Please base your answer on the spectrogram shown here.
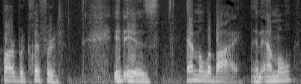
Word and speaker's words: Labaj: this is not Barbara Clifford it is Emma labai and Emma it's spelled La badge but it's pronounced lavai Emil is owner of the right step custom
